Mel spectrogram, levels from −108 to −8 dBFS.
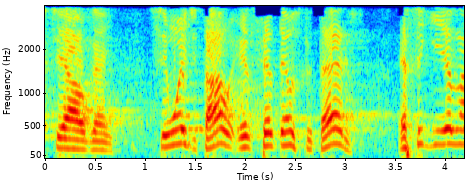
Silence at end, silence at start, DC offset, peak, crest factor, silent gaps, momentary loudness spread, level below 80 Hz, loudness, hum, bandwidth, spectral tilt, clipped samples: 0 s; 0 s; under 0.1%; -8 dBFS; 12 dB; none; 9 LU; -42 dBFS; -21 LUFS; none; 4 kHz; -10.5 dB/octave; under 0.1%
